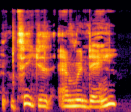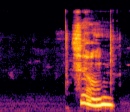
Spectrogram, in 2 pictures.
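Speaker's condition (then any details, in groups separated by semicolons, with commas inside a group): Muscular dystrophy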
